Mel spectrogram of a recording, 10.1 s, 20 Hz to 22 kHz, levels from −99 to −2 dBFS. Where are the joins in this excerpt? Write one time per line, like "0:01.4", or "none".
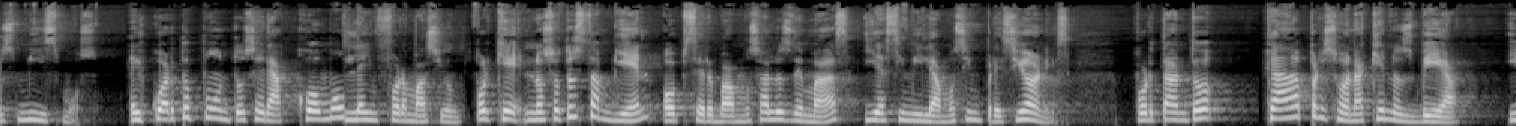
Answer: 0:02.3
0:03.1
